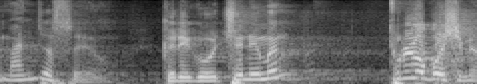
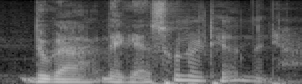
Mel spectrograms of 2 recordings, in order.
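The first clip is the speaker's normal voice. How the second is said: lower, softer, tender question; gentle Jesus; 6 semitones lower, 8 dB quieter than usual. Shown as a demonstration. Jesus gently seeking the woman, soft and tender. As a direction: ask kindly, already knowing the answer. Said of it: "그럼 몰라서 그래?".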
